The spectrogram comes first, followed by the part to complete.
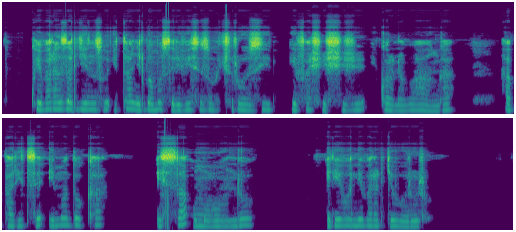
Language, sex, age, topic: Kinyarwanda, female, 18-24, finance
